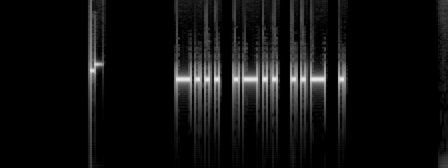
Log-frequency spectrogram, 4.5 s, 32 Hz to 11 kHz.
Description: Morse code, heard as a keyed tone, about 25 wpm, 700 Hz. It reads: BLUE
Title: Sentences from Top 1200 Words - New Word Drill Alt - 25wpm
